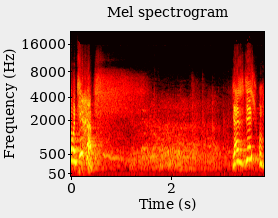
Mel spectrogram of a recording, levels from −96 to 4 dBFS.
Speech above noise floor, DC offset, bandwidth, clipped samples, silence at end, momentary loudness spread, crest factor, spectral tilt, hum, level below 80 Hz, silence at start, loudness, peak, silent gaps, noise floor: 23 dB; under 0.1%; 14.5 kHz; under 0.1%; 0 s; 23 LU; 18 dB; -3 dB/octave; none; -64 dBFS; 0 s; -20 LUFS; -6 dBFS; none; -43 dBFS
